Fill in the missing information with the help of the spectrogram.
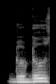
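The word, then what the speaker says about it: Duduk: है यहां बैठ जाओ डूडू सिनी डूडू सिनी के साइलेंट है ठीक है उसके बाद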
